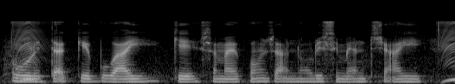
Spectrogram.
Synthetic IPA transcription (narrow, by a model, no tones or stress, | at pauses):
oːɾt̪ɐ̰kːebʊaːikesəməjkõsa̰noːɾisɪmẽɳʈt͡ʃa̰ːɦi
